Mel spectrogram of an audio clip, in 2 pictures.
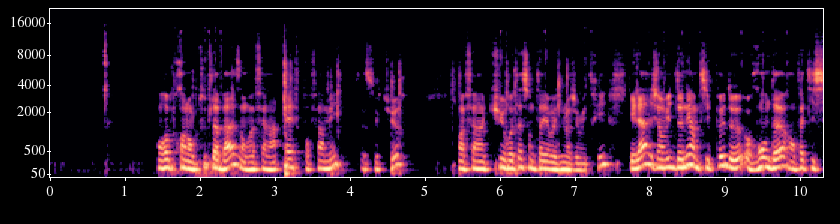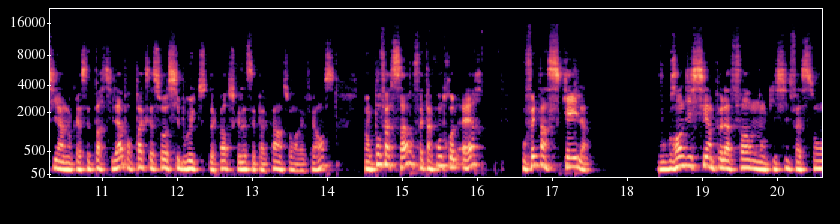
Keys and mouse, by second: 1.9 alt+shift+click, 2.1 alt+shift+click, 3.0 f, 3.7 Tab, 4.5 a, 5.3 q, 6.0 q, 6.7 a, 13.9 Tab, 14.8 ctrl+r, 17.1 s.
